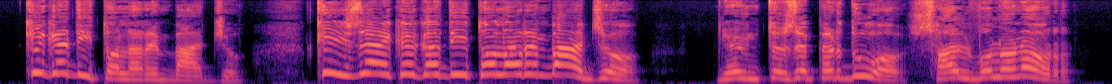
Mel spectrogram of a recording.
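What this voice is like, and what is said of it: Exaggerated Venetian accent. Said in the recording (Italian): “il pirata, con un incredibile accento veneziano”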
